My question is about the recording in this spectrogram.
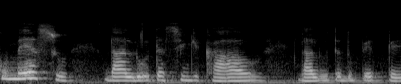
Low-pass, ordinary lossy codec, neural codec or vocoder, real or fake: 7.2 kHz; none; vocoder, 44.1 kHz, 80 mel bands, Vocos; fake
